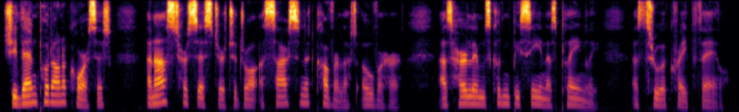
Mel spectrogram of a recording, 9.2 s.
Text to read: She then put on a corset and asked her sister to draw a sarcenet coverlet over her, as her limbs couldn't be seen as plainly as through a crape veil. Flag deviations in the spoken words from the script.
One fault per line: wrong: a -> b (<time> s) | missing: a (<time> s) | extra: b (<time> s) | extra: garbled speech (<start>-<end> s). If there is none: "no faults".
no faults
